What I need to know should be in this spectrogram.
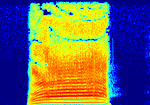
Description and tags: Bram screams AAH!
